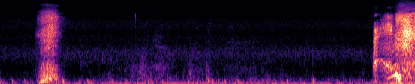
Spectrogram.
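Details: First-time use of chhinkni sneezing powder: two forceful induced sneezes separated by quiet breathing.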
